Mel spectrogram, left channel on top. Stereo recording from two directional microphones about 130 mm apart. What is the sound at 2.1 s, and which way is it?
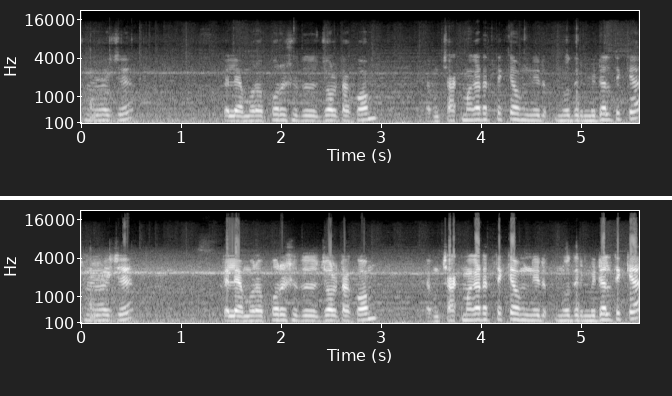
Speech, 10° right (ahead or behind).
